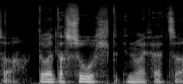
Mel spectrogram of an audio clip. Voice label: "swllt", welsh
